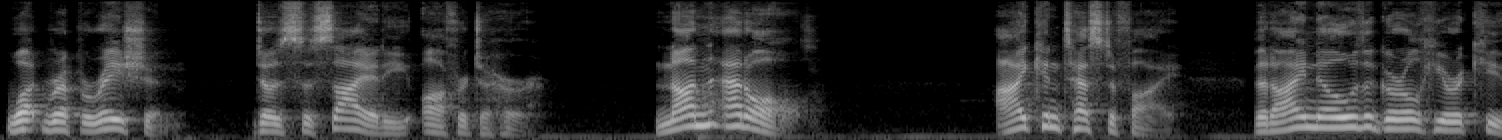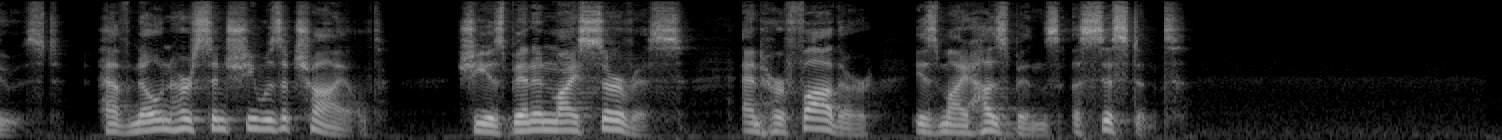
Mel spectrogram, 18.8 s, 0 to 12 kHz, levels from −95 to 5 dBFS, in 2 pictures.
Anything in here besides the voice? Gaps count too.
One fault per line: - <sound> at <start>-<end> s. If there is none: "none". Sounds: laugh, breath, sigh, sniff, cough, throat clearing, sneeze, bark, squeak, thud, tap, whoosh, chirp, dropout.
none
